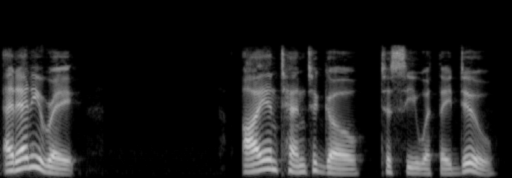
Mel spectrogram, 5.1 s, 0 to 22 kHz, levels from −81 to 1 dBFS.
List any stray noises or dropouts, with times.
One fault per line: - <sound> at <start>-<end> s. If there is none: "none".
none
